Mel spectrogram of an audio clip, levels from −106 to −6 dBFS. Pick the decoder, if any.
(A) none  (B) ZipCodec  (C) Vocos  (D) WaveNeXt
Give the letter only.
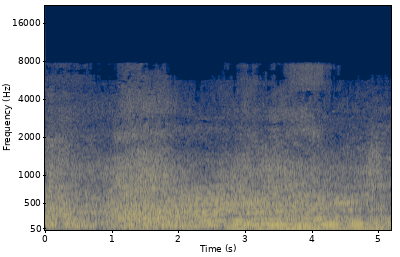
A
